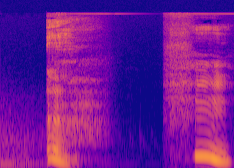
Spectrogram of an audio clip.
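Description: A person sighing twice, each a short voiced sigh that falls in pitch: one about half a second in, the other near the end.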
